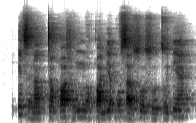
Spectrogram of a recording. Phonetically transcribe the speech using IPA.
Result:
ʔĩ˥sɛ̤˨˩ɾã˨˩tːĩ˨˩ qʷe˧˥fi̤˩˥ nːo̤˥˩qʷa˥˩ mʲa˥bo̤˥ sa˨˩sʷɛ˥˩sʷe˨˩˦ tʷi˨˩˦pʲɛ̃˥

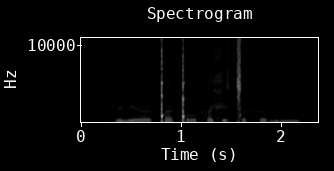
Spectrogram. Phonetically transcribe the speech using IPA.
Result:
pʏ˧˩˧lʲœː˧˩˧ǃɐ˥ ǃo˩˥ hɐ˥˩xʲɐ˩˥ǀə˩˥ hə˧˥˧ɠi˧˥˧

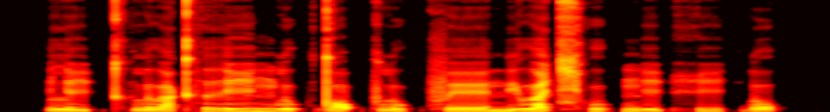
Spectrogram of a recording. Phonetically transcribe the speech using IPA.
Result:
li˨˩ʔkʰlɯ˩˦a̯kʰriː˥˩ŋ lu˥˩k̚dɔ˥˩ʔ klu˨˩k̚feː˨˩n jɯ˥˩a̯t͡ɕʰu˥˩k̚ ŋi˦˥ʔhiː˨˩k̚lo˥˩k̚

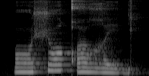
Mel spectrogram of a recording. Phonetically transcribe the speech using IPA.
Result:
ɔʃɔqʼo ʁiɡ

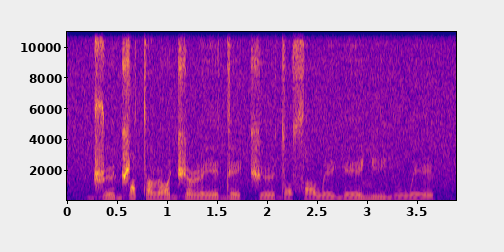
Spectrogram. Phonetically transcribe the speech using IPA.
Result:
ɖ͡ʐø d͡ʒutˤuɭɔd͡ʒɔ ɭede t͡ʃødøsˤewe je ʎijuwe

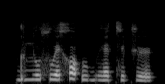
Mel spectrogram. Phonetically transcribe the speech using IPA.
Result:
ɖyʎo sʷɛxɔʔubʱɛ t͡sʏt͡ʃø

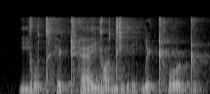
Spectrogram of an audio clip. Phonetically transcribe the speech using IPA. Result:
jotʰeʈʰæ jɒdirɓeʈʰoʈ

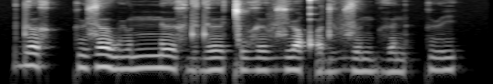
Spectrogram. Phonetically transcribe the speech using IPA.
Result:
dəːxkːʉ zəːwʉu̯ nːɘːxdɘd ɘːǀuɣɘːv zʉu̯qʼudʉv zɯnbʱɘːnkːʉi̯

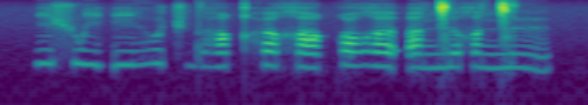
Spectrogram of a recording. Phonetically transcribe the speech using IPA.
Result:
iʃwiʔi ɦut͡ʃdʱaqʰɨχa qoʁɐ ʔaŋ͡ǀɨχɐŋ͡ǀɨ

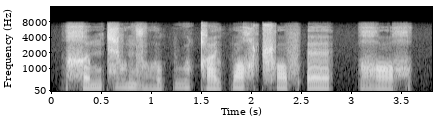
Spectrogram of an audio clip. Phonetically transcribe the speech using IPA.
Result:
χɪ˨˦mt͡ɕɔ̤˦nzɔ̤˨l pṳ˦qʰɪ˨l pɔ˦χʈ͡ʂʰɔ˦fʔɛ˦ | ʁɔ˨χ

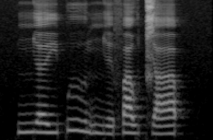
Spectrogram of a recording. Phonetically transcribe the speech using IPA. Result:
ɲɛː˧jpɯː˥˨nɲe˩fa˧w t͡ɕaː˧˥p̚

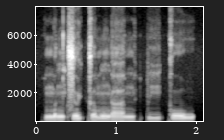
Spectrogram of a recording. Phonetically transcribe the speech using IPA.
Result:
n̪ɐ˧ŋt͡sɵ˥ɥkɐ˨˥mŋaː˨˩n | piː˨˧ko˧w

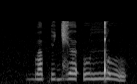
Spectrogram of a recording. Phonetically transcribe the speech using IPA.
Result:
bap ɾid͡ʑœːʔu ŋ͡ǃu

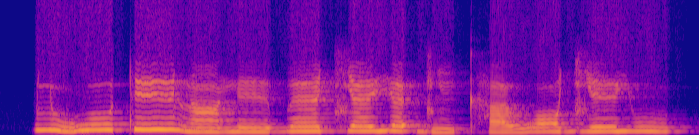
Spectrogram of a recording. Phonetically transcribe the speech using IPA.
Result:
lṵ˦˨ wo˦te˦ɪ̯lã˨ŋe˨ɪ̯ bɛ˦t͡ɕɛ˦ jɛ˦ʔ d͡ʑĩ˨ kʰa˨ʊ̯wɔ˦ d͡ʑe˦ɪ̯ju˦

